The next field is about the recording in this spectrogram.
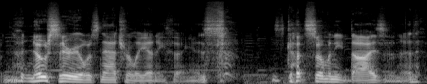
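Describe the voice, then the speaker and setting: Lively bright-voiced man in his thirties. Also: fairly low pitch, fairly quick, creaky, soft background music. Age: 30s. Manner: rambling, self-deprecating, laughs often. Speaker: livestream co-host. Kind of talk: casual chat reading viewer comments.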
